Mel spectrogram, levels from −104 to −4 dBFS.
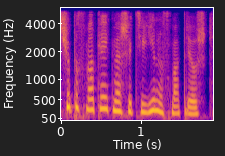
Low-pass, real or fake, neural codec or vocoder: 5.4 kHz; fake; codec, 16 kHz, 1.1 kbps, Voila-Tokenizer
